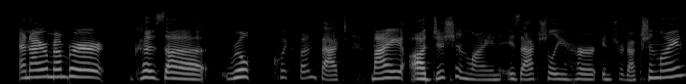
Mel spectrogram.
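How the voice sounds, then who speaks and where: A woman with a high, bright, sharp voice speaks in a raised, projected way at a moderate pace, her intonation lively and her loudness swinging widely, all in a dry, close recording with no echo. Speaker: voice actor on a fan game podcast panel. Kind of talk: casual panel chat. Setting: hotel room at a convention.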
